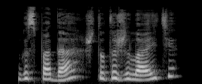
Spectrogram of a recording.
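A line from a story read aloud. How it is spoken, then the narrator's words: Tender sing-song. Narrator (Russian): нежно пропела появившаяся демоница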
